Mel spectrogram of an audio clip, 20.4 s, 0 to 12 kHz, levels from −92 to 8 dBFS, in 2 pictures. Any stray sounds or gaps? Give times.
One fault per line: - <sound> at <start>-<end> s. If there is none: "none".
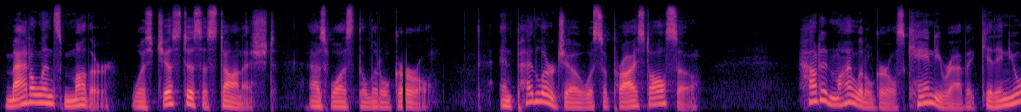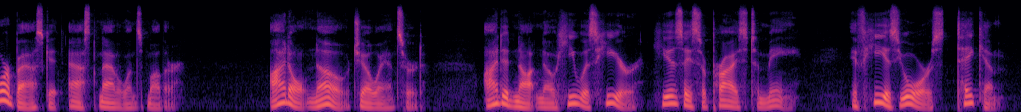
- dropout at 4.0-4.1 s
